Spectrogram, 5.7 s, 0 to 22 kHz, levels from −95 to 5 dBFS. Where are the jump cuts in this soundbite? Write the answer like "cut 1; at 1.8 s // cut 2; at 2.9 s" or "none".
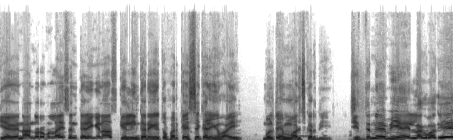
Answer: cut 1; at 4.4 s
